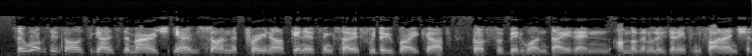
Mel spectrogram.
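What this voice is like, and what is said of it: Slight non-American accent. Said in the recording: “a bit of an accent ... that's a little bit of an American thing”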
